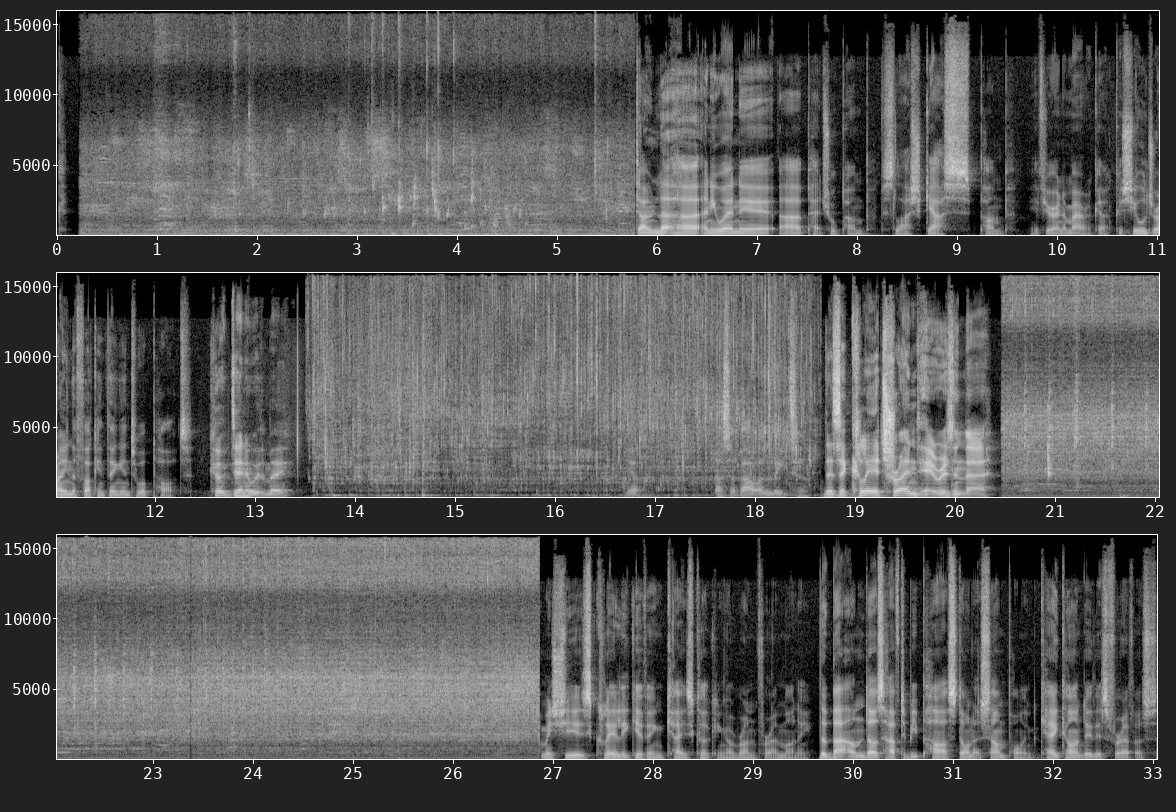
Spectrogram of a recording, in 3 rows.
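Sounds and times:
oil pouring into metal pot: 13.5 - 18.7.

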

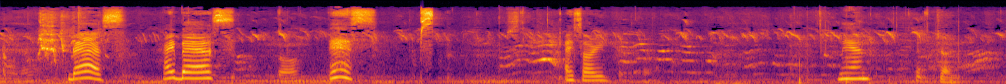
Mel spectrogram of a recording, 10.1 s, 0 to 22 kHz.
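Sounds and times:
chickens clucking: 0.0 - 10.0.

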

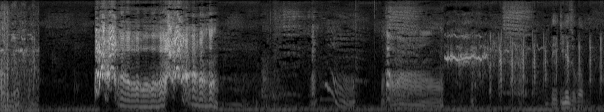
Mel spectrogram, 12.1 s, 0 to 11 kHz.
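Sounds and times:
dog whining: 1.9 - 10.6
dog whimpering: 2.3 - 10.7.

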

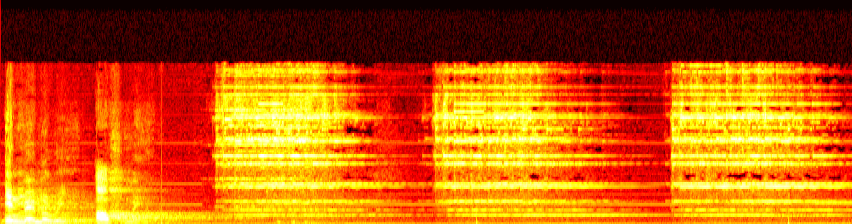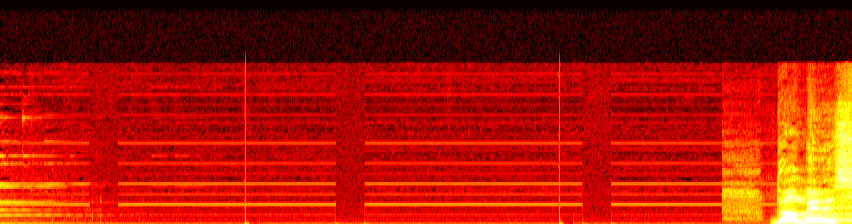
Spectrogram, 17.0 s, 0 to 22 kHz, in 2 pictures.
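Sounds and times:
altar bells ringing: 2.1 - 9.4.

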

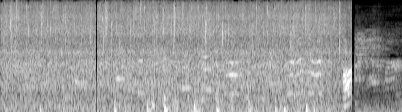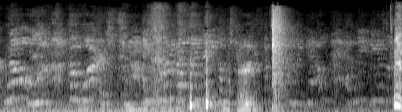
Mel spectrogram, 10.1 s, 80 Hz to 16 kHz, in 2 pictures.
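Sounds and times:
rain on wet pavement: 0.0 - 4.4.

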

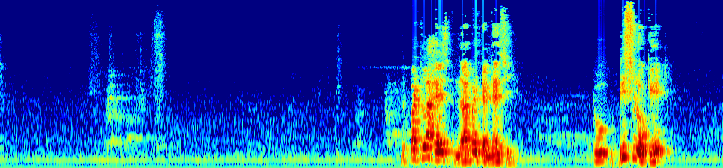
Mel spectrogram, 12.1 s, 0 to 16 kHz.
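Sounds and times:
faint whine-like tone: 0.0 - 12.0
steady low hum: 0.0 - 12.0.

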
